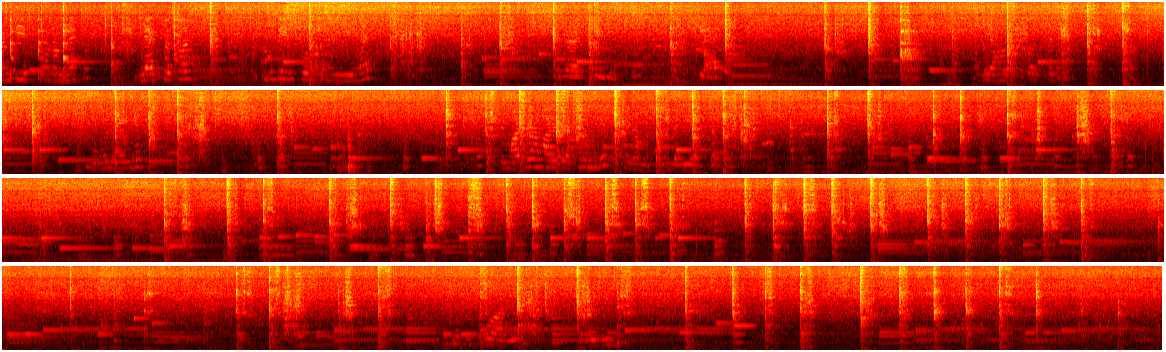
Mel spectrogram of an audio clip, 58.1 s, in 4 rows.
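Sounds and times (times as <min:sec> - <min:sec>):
metal ladle scraping griddle: 0:00.0 - 0:15.2, 0:15.9 - 0:37.7, 0:38.3 - 0:42.8, 0:44.4 - 0:48.6, 0:49.2 - 0:57.6
food sizzling on a griddle: 0:00.0 - 0:58.0.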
